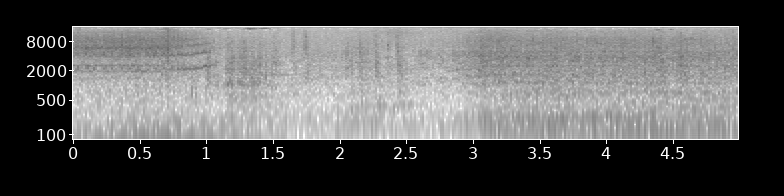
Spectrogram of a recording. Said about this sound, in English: She backs the truck into reverse and heads toward the entrance of the park.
